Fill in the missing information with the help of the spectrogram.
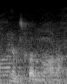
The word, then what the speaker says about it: Imprimatur: You want to look for a Bible that has the, I'm not going to pronounce it right, the Imprimatur.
